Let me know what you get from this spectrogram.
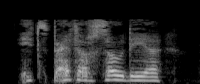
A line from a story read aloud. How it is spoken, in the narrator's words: whispered in Greek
